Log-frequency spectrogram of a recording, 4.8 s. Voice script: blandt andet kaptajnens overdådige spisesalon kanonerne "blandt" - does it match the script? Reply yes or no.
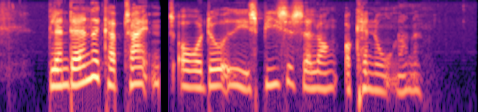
yes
